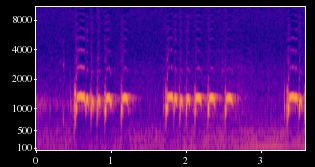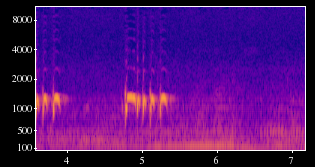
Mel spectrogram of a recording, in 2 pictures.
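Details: Local zebra doves, a male and a female, in song. Four evenly spaced phrases of five fast staccato coo notes, roughly every one and a half seconds, over a low mechanical hum.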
